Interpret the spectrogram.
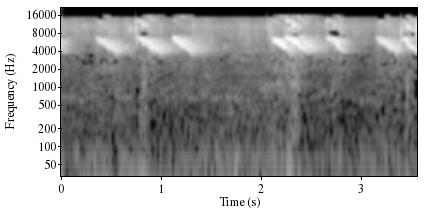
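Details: Female Oriental white-eye (Zosterops palpebrosus) call used to stimulate males to sing: thin, very high, downslurred chirps in quick pairs, about six notes in under four seconds, with nothing else heard.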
